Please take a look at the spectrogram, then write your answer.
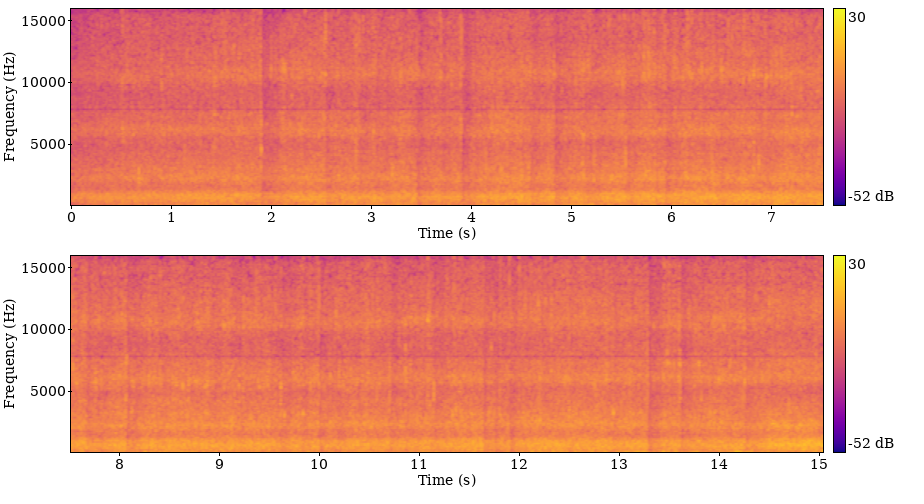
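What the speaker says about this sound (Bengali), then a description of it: "বৃষ্টি প্রচুর পরিমাণে নামতে" Heavy rain pours down steadily, a dense, continuous hiss of drops on surfaces, loud and close, with no speech.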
